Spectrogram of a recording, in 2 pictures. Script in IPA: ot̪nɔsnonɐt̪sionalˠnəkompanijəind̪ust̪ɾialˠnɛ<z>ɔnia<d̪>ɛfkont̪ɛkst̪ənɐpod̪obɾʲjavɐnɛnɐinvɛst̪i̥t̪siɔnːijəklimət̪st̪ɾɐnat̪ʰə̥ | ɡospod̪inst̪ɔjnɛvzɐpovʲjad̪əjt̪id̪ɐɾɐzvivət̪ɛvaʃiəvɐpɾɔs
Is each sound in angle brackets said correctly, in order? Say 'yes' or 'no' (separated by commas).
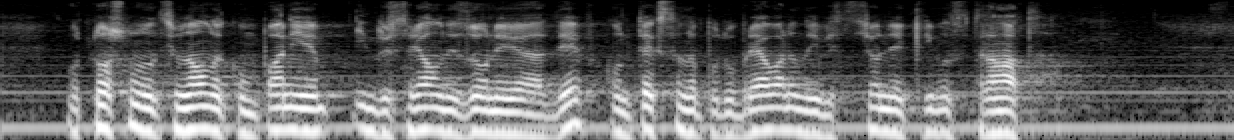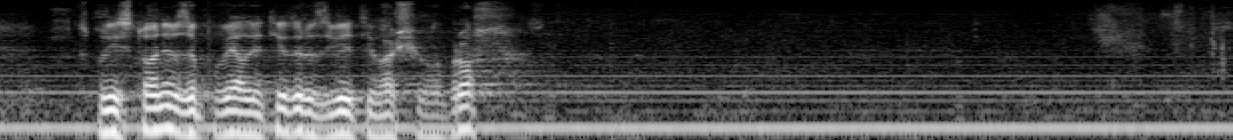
yes, yes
